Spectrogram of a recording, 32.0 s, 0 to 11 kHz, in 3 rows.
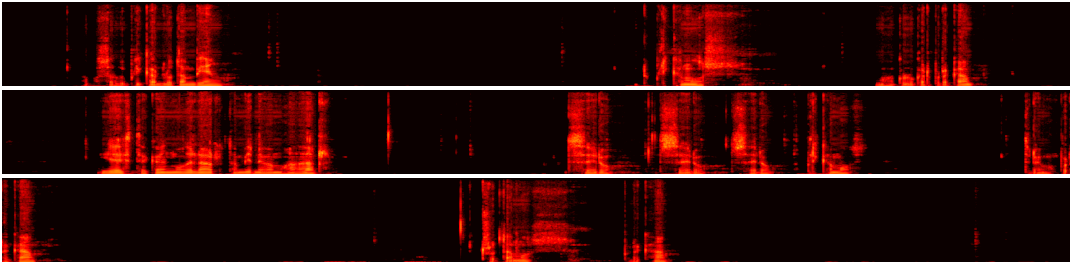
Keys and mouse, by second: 2.1 click, 5.1 ctrl+click, 7.9 click, 12.0 click, 14.6 click, 15.7 KP_0, 16.7 KP_0, 17.2 click, 17.6 KP_0, 18.0 click, 20.2 click, 26.0 r, 27.4 click, 30.6 shift+click.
